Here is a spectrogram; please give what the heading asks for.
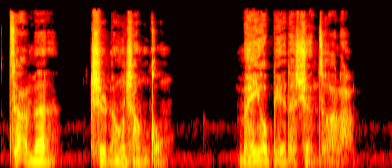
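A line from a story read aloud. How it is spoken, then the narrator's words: Soft. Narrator (Chinese): 老于……轻声说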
